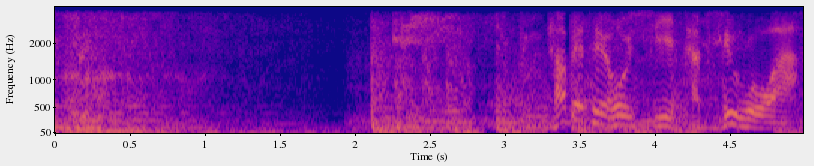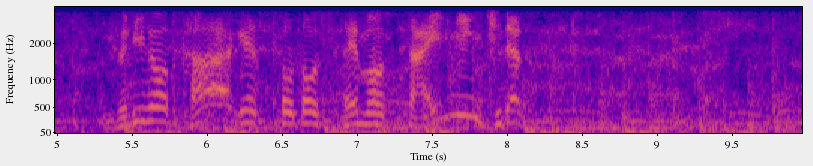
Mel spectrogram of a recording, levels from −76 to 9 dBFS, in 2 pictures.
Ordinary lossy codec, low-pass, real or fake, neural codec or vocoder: none; 3.6 kHz; fake; codec, 24 kHz, 6 kbps, HILCodec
